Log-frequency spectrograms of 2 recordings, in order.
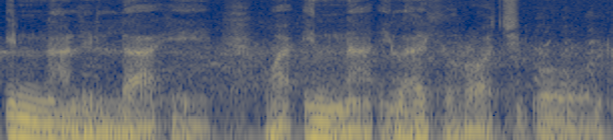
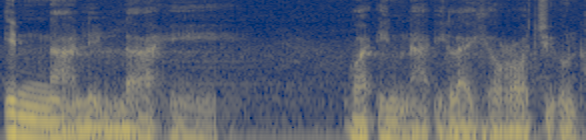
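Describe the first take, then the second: First: Much softer, lower, slow murmur; quiet slow prayer murmur; soft recitation. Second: Much softer, lower, slow murmur; slow quiet prayer murmur; soft recitation. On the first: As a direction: murmur the verse under your breath. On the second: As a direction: murmur the verse while stroking your chest. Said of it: "Ucapkan innalillah, lalu usap dadamu". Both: Shown as a demonstration.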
